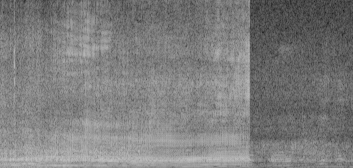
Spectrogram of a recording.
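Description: A rally car engine roars loudly as the car races past.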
